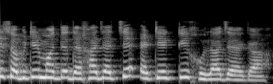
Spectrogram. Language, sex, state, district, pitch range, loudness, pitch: Bengali, female, Assam, Hailakandi, 245-320 Hz, -13 LUFS, 295 Hz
